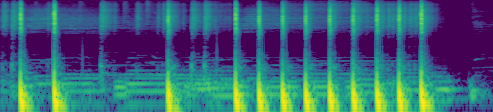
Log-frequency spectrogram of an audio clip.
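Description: Playback of a live-recorded kick drum track EQ'd on an SSL E-series channel strip. Punchy kick hits, scattered at first, then a quick even run of about three a second, with stage bleed from the rest of the kit and the bass ringing between them. Playback stops near the end.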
